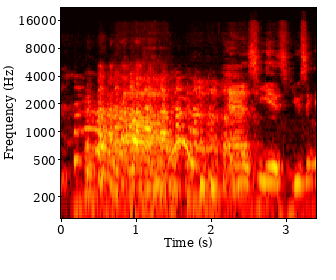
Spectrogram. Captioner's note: laughter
